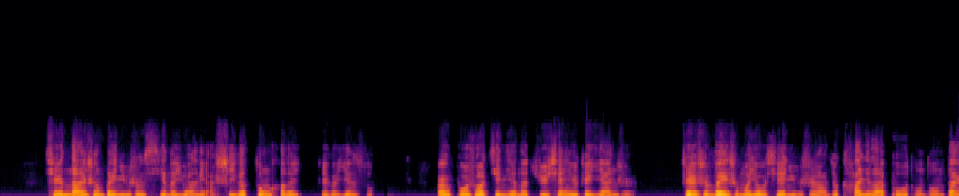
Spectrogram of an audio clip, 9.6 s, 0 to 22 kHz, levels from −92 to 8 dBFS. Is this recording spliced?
no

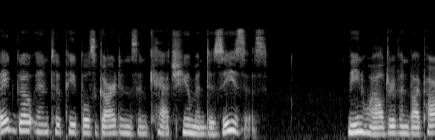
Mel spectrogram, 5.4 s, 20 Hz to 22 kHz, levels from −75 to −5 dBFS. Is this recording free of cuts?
yes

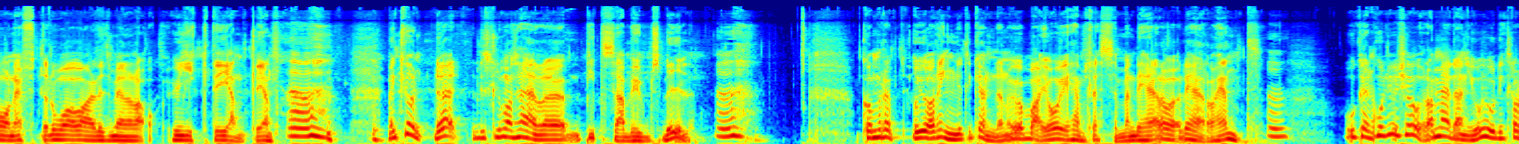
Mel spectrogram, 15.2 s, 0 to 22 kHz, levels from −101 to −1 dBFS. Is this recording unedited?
no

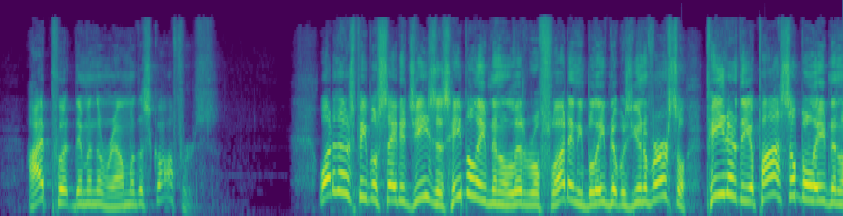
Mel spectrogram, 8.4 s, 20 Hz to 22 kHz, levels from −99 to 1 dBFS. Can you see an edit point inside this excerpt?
no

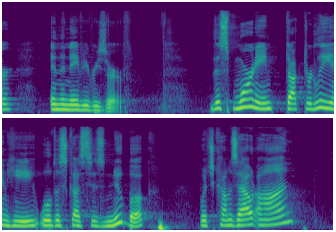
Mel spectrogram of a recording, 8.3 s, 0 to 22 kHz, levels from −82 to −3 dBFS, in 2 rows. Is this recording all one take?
yes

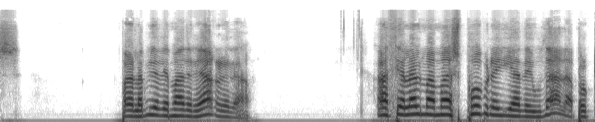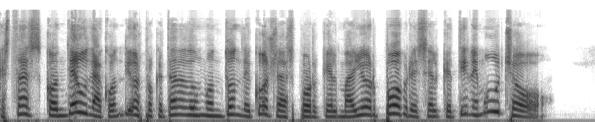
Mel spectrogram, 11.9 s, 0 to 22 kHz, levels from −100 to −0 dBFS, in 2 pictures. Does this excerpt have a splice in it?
no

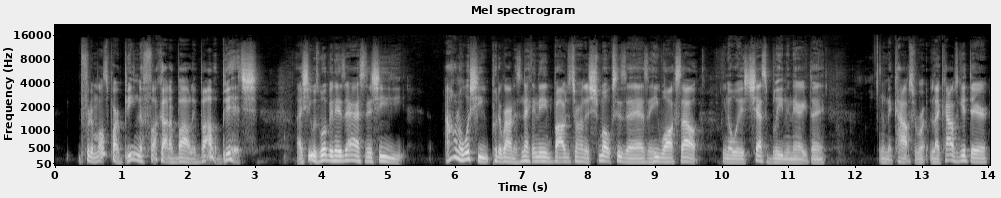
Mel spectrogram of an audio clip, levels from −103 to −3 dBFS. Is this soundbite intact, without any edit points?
no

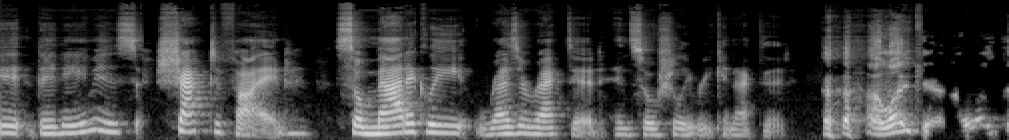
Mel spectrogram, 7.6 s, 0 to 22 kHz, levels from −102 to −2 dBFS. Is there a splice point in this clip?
yes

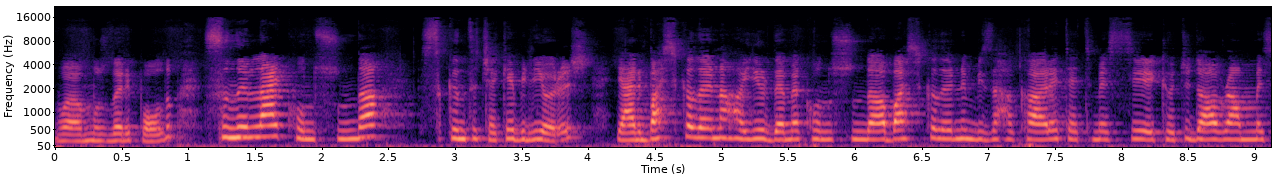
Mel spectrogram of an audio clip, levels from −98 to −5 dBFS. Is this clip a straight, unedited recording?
yes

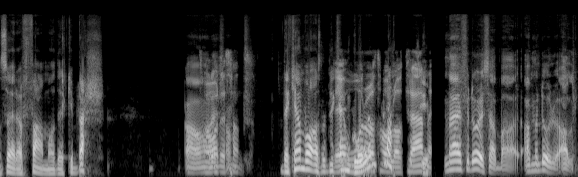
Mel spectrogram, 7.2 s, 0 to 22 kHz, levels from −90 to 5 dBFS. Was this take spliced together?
yes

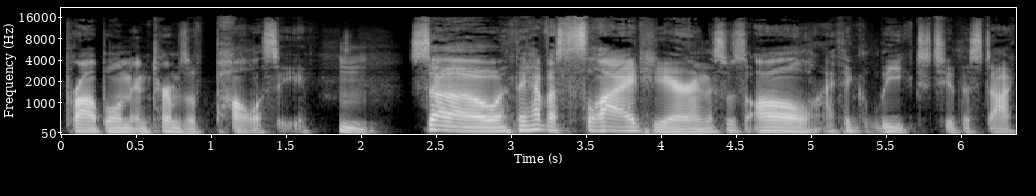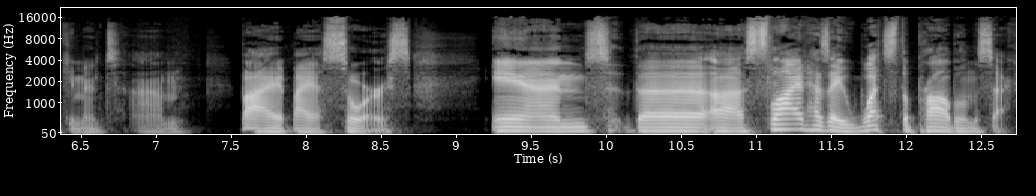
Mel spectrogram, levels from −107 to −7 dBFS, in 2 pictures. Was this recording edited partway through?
no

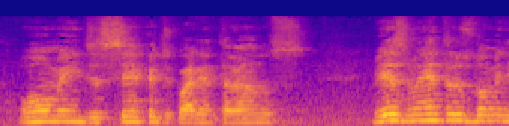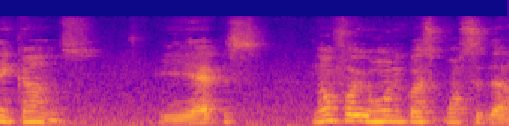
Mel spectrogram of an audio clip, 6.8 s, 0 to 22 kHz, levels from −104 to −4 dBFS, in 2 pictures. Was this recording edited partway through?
yes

